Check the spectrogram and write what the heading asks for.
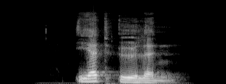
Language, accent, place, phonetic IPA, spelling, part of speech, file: German, Germany, Berlin, [ˈeːɐ̯tˌʔøːlən], Erdölen, noun, De-Erdölen.ogg
- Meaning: dative plural of Erdöl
